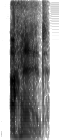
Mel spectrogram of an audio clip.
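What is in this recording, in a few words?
"ahead", British English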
